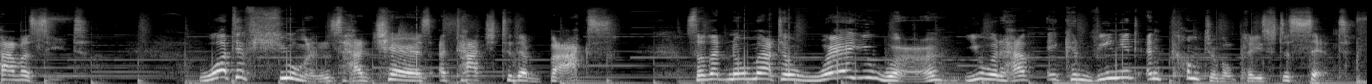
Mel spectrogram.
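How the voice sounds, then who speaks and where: Put-on character voice, fairly high and at a fairly slow pace, with clear music in the background. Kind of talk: comedic monologue to camera. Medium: role play. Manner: grandiose, pompous.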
